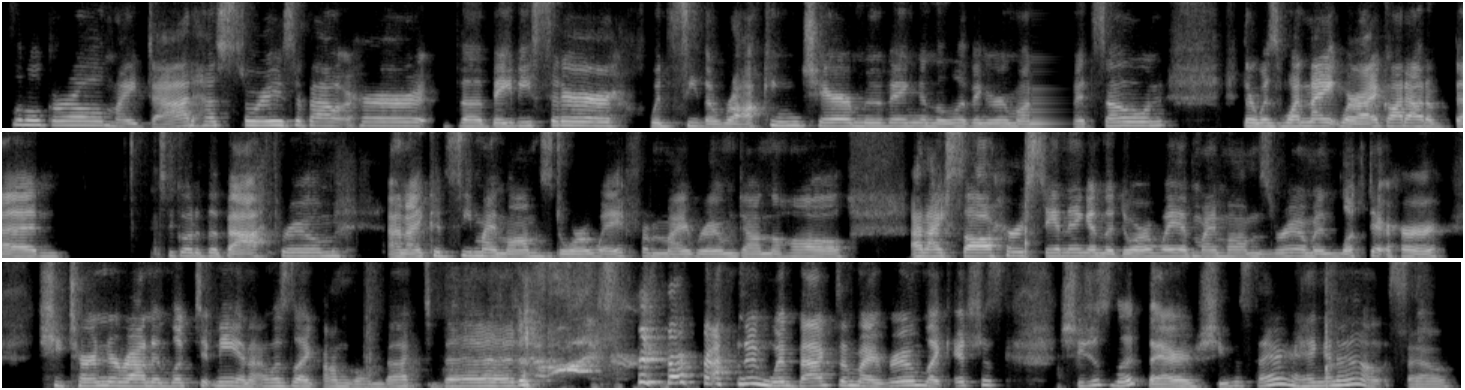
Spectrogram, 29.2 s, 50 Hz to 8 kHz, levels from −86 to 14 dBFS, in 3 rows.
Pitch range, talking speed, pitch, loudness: 195-245 Hz, 215 wpm, 215 Hz, -21 LUFS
